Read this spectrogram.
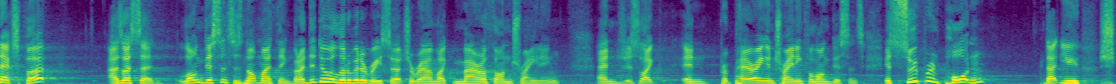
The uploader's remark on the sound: Recorded during our 5pm service on Sunday, the 7th of January 2024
